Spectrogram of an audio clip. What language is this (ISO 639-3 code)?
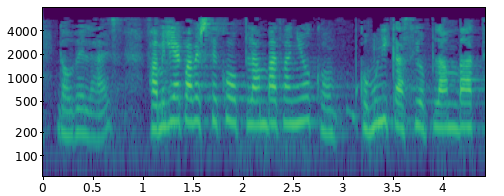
eus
